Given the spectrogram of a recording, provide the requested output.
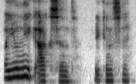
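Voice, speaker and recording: Low-voiced Austrian woman, rambling candid vlog chat. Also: animated, moderate pace, mellow. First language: German. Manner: rambling, candid, swears casually. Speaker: vlogger. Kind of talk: casual chat.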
